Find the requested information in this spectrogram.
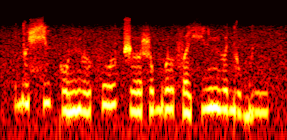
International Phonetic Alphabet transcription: d ʊ˦ ɕ i˦˨ k o˨ ɲ ʊ˨ l f u˦ l t͡ʃ ø˨ ɬ ʊ˦ b ʊ˦ l f ɛ˨ ç i˦ ɲ ø˦ d u˨ b i˦

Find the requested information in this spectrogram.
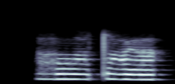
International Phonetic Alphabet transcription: ɦ ɔː˦ tˤ ø˦ ɐ̯

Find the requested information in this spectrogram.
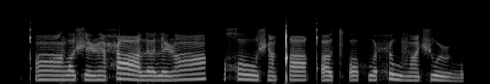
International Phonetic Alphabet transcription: qʼ ɑ̃ː lˠ œ ʃ e ɭ ẽ ħ ɑː l œ l e ɭ ɑ̃ː | χ oː ʃ ɑ̃ ǃ ɑː qʼ u t͡sʼ ɔ x u ħ u v ɑ̃ ʃ u ɭ o̤

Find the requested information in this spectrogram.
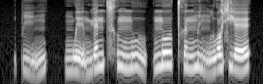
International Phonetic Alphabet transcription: p ḭ˨˩˦ ŋ | m w ḛ˨˩ ɪ̯ m ɥ ɛ˥ n t͡sʰ ʊ˥˧ ŋ n̪ u˥˩ | n̪ o˥ ʊ̯ t̪ʰ ə˧˥ n m ḭ˨˩ ŋ l w ɔ˥ ɕ j ɛ˧˥

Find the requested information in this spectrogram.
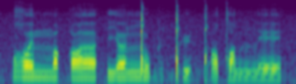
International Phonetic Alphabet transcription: ʁʷ e˥ mː ə˥ qʷ ɐ˥ | j œ˥ ŋ͡ǃ u˥ b ʏ˩ ǃʼ y˧ ǃʼ ʏ˧ tˤ œ˥ nː e˧

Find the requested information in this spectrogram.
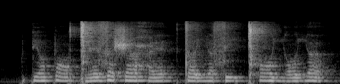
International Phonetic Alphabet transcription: pʲ ɔ p ɔ ɡ͡ǀ ɛ z ɐ ʃ ɐ ħ ɛ | t ɐ ʎ ɐ s i ǀʰ ɔ ʎ ɔ ʎ ɐ

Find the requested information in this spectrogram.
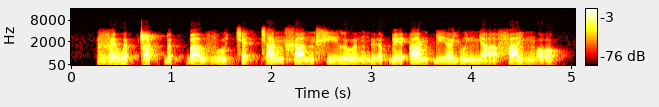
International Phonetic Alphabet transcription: v ɛ˧˥ w ə˦˥ k̚ ʈ a˨˩ k̚ ɓ ə˨˩ k̚ ɓ a˨˩ w v u˧ c ɛ˨˩ t̚ c a˧ ŋ x a˧˥ n x i˨˩˦ l u˨˩ ə̯ ŋ ɨ˨˩˦ ə̯ ɓ e˧ ʔ aː˧ ŋ ɓ i˧ ə̯ j u˧ ɲ aː˨˩˨ f a˧ j ŋ ɔ˨˩˦

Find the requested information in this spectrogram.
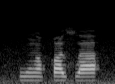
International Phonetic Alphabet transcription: w ũ qʷ e sʷ a

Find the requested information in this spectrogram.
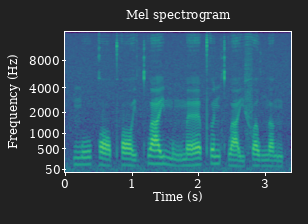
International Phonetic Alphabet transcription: m uː˨˧ k ɔː˨˩ pʰ ɔː˨˩ j kʷʰ aː˥ j m ʊ˨˩ ŋ m ɛː˨˥ pʰ ɵ˥ n kʷʰ aː˨˩ j f ɐ˨ w n̪ ɐ˨˩ ŋ

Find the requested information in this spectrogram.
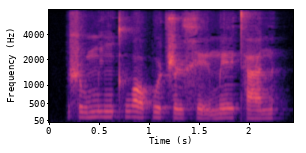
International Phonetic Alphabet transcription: ʂ u˨˦ m i˦ ŋ t̪ʰ w ɔ˥˨ p u˥˨ ʈ͡ʂ ɻ̩˨˦ x ḛ˨˩ ɪ̯ m e˦ ɪ̯ t̪ʰ a˨˦ n

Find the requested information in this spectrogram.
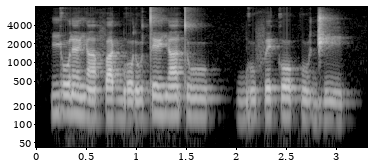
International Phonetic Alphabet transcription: j o˦ ɾ ɛ̃˧ j ã˨ f a˧ ɡ͡b o˨ ɾ u˧ t e˦ j ã˦ t u˧ | ɡ͡b u˨ f e˨˦ k o˧ k u˨ d͡ʒ i˨

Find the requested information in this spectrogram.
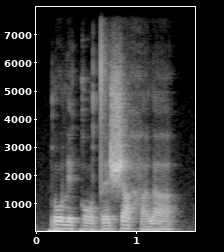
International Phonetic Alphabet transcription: ɾ o˧ l e˨ k ɔ˨ t ɛ˨˦ ʃ a˦˨ h a˨˦ l a˧

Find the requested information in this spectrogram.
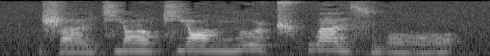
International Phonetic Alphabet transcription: ʂ a˨˩ ɪ̯ t͡ɕ j ɑ˥˧ ʊ̯ t͡ɕ j ɑ˥˧ ŋ n̪ ɤ˥˧ ʈ͡ʂʰ w a˥˩ ɪ̯ s w ɔ˨˩˦

